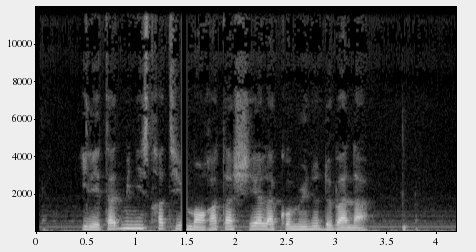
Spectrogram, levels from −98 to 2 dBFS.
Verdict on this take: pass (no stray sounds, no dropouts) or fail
fail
